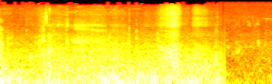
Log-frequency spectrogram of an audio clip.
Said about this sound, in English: Me and Pooch have just been sat here by the shore, listening to the waves.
